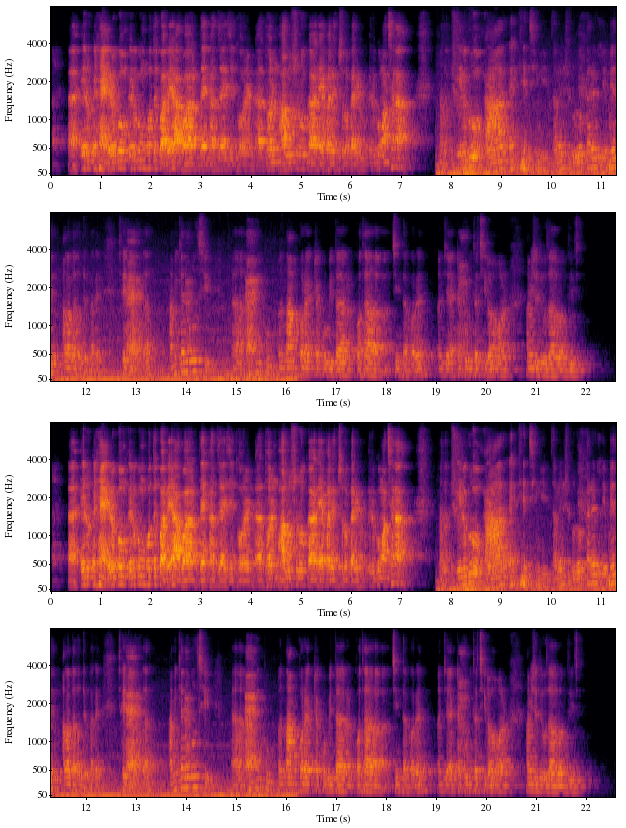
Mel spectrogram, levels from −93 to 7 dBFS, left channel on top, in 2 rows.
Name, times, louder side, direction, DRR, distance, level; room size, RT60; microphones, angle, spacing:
voice 1, 0.3-7.1 7.3-7.5 7.8-8.8 12.8-13.1 14.0-14.1 15.2-15.4 19.4-19.6, right 2 dB, 65° right, 1 dB, 0.6 m, -22 dB
sound 1, 7.7-16.2, left 2 dB, 50° left, 0.4 m, -33 dB
voice 2, 7.7-13.3 13.6-14.5 14.9-21.8, right 1 dB, 25° right, 3 dB, 0.7 m, -28 dB
6.9 x 3.0 x 2.5 m, 0.84 s
head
